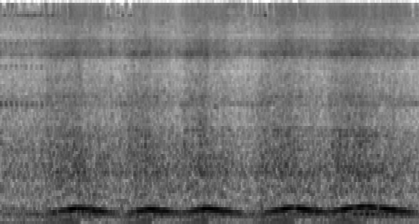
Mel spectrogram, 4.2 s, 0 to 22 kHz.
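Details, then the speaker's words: Kubota GT-3 mini tractor, 4-cylinder liquid-cooled diesel, 570 engine hours, just started on a cool day: soft, even, quiet idle with a gentle low hum, no knocks, misses or extra noises; normal idle. "Все работает ровно, тихо. Никаких подтеков, никаких лишних шумов здесь у нас нет."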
